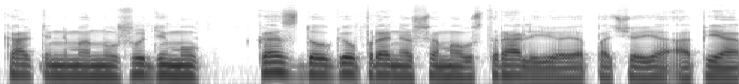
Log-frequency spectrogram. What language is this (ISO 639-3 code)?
lit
